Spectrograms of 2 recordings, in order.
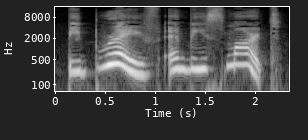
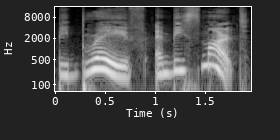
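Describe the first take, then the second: First: Repeated higher, slow and set apart; the motto echoing in his head. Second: Said in the usual way. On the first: A narrator's reading. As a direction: echo the motto higher like a memory. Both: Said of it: "he remembered his grandpa's secrets".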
